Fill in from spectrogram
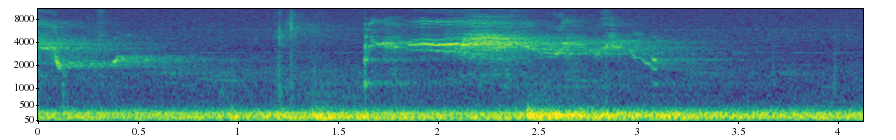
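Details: At a university nest camera on 5 November 2021, a peregrine falcon chick is fed after 24 hours and an injured adult is also hungry; short harsh notes, then one long, wavering wail, with a steady low hum.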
